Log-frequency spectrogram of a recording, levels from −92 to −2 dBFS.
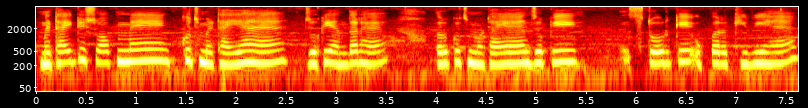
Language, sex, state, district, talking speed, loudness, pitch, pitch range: Hindi, female, Rajasthan, Bikaner, 180 wpm, -14 LUFS, 245 Hz, 235-260 Hz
